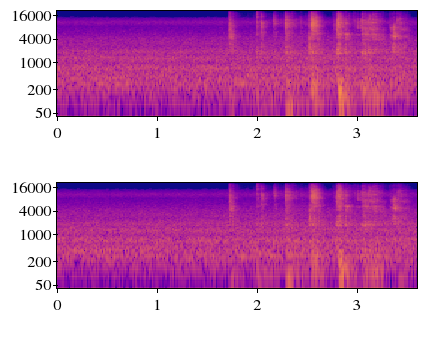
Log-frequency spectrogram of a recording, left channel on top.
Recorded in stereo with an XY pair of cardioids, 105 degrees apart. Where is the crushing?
50° left, 1.3 m.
